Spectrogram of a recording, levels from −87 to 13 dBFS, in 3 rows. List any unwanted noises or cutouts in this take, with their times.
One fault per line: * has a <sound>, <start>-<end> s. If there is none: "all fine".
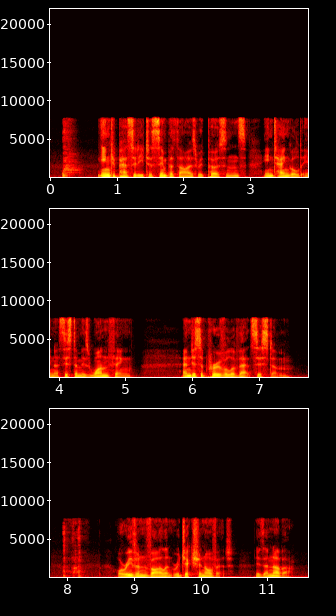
* has a bark, 0.2-0.5 s
* has a cough, 7.9-8.4 s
